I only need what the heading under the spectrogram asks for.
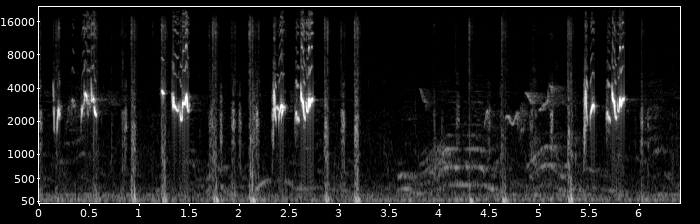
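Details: Song of a lesser green leafbird: short clusters of high, squeaky, looping notes at irregular intervals, separated by pauses filled with faint clicks and a soft lower murmur.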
